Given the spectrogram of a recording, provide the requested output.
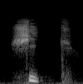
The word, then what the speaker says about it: chic: Okay, you pronounce the final C and then CH together. Sh. Chic.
